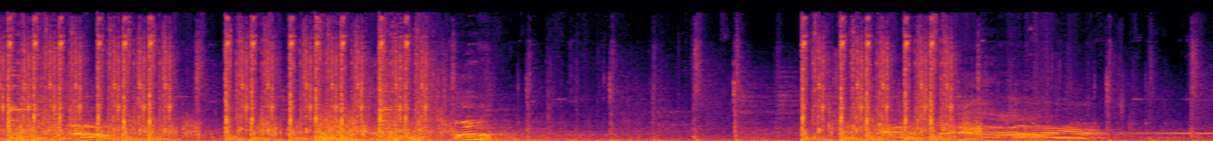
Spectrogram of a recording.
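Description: Video game combat with dense gunfire: rapid bursts and single shots crack repeatedly over a loud, constant background, with some whooshing effects and brief voices mixed in.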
